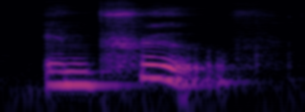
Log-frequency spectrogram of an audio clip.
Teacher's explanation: And a stress on the second syllable here in improve, improve. And we're reaching the final part of this course, so let's move on to linking words of conclusion.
